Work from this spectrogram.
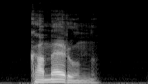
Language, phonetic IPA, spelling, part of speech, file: Polish, [kãˈmɛrũn], Kamerun, proper noun, Pl-Kamerun.ogg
